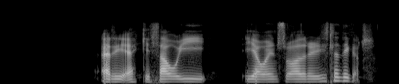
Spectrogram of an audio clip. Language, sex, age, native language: Icelandic, male, 30-39, Icelandic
